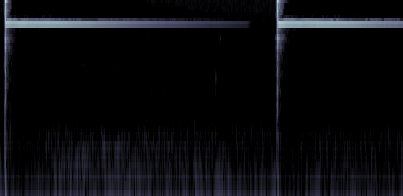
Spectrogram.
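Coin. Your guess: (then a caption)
Fake. A coin from a hoard that only weakly clings to a magnet is pinged with a pocket pinger, and the ring does not match the expected frequencies, so it is judged fake rather than genuine silver. Two sharp pings are heard, each a bright, high, pure tone that slowly fades over a couple of seconds.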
